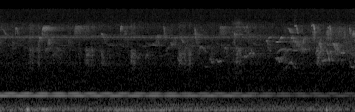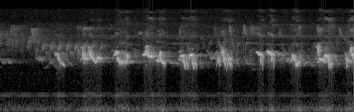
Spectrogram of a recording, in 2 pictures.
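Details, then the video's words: Birds above a hackberry tree in rural Kentucky: after quiet wind noise, a lively stream of rapid twittering, warbled notes starts midway and repeats about twice a second, with a faint steady chime tone. "birds and wind chimes at Meadowstone"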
